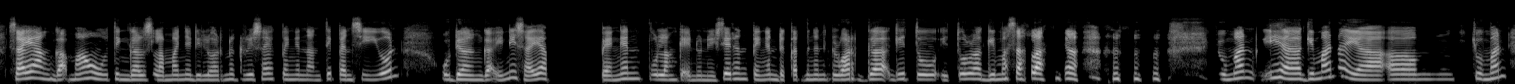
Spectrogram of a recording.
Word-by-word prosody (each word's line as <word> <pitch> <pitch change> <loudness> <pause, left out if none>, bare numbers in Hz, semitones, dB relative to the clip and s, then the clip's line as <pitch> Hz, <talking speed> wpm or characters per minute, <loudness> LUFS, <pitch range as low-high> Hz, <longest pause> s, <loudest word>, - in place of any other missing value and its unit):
Saya 280 +3 +8
enggak 225 -3 -2
mau 255 +1 0
tinggal 220 -2 -2
selamanya 220 +2 -1
di 220 - -6
luar 210 0 -5
negeri. 230 -1 -6
Saya 250 +3 0
pengen 225 -2 -8
nanti 205 +4 -7
pensiun, 225 +6 0 0.5
udah 225 +1 +3
enggak 215 +1 -1
ini, 255 +9 -2
saya 225 +3 +3 0.6
pengen 260 +6 0
pulang 220 -1 -2
ke - - -1
Indonesia, 200 +3 -1
dan 255 -1 -5
pengen 225 -1 -3
dekat 220 0 -3
dengan 225 0 -6
keluarga, 225 0 +2
gitu. 230 -1 -3
Itu 205 +4 -4
lagi 235 -3 0
masalahnya. 255 +1 +4 1.4
Cuman, 270 +6 +3
iya, 280 -4 +5
gimana 300 - +1
ya, 220 -3 +5
mmm, 235 0 -3 0.2
cuman, 270 +3 0
235 Hz, 140 wpm, -23 LUFS, 220-255 Hz, 1.4 s, Saya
